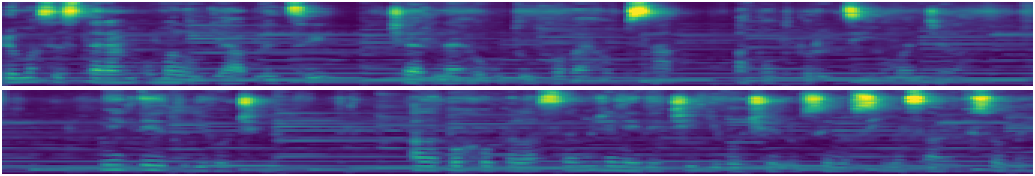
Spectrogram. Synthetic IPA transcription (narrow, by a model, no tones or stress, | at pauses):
domasɛst̪aɾaːmʔomalowɟaːblɪt͡sɪ | t͡ʃɛɾnɛːɦo̞ʔuːt̪umko̞vɛːɦo̞psa | ʔapo̞t̪po̞ɾujit͡siːɦo̞manʒɛlɛ | ɲɛɡdɪjɛt̪oɟɪvo̞t͡ʃɪnu | ʔalɛpo̞xo̞pɪlasɛmʒɛnɛjvjɛt͡ʃiːɟɪvo̞t͡ʃɪnusɪno̞siːmɛsamɪksobjɛ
